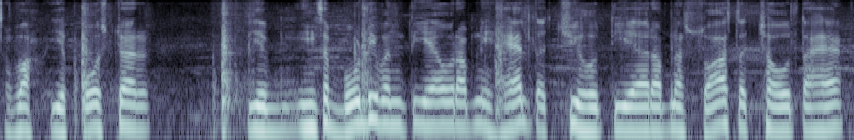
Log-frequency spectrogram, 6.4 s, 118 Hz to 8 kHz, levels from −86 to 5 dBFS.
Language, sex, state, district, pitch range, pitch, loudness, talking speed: Hindi, male, Uttar Pradesh, Jyotiba Phule Nagar, 160-185 Hz, 170 Hz, -16 LUFS, 185 wpm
